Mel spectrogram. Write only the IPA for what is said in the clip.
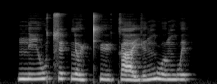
n̪iː˨˥wt͡sɵ˧t̚lɵ˨˩ɥ t̪ʰyː˨˩kaː˨˩jɪ˨˥ŋ wʊ˨˧ŋ wɪ˧k̚

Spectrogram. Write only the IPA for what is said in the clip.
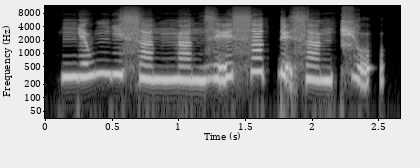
ɲɛ˨˦wŋi˧sa˨˩n ŋa˨˩nzḛ˧˥ sa˦˥t̚ɗḛ˧˨sa˨˩ŋ t͡ɕo̰˧˨ʔ

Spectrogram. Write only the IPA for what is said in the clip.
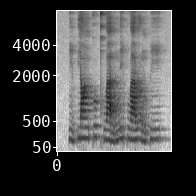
ḭ˨˩pjɑ˥ŋku˥˩kʰwa̰˨˩n n̪i˥pwä˧˥ɻɤ̰˨˩ŋ pi˥

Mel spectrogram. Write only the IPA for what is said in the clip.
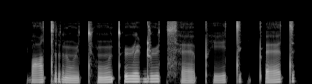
ɽɑ˨˦trũ˩y̯ tʰũ˨˦tʼʉ˦i̯ɖʉ˦t͡sʰɛ˩ pʰi˨˦t | pʼɛ˨˦t

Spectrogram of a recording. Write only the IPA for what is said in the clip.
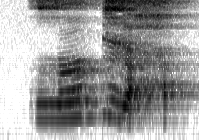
ɦə˞ɡeħ

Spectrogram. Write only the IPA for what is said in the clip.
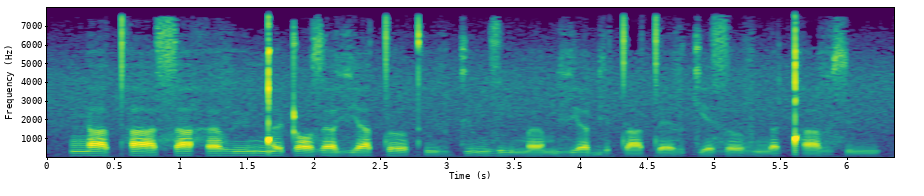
ŋa˦˨t̪ʰa˦˨ sa˦˥hɐ˦˥ vʉ˦˥ŋ͡ǃə˦˥ ʈɔ˦˨zɐ˦˨vʲa˦˥ tɤ˦˨t̪ʰʉ˨vkʲu˦˥ŋ zi˦˨m ɐ˨mvʲɐ˦˥bʲə˨ ta˨tɛ˦˨vkʲɛ˦˨zɤ˦˨v ŋɐ˦˨ǃʰa˦˥vsʉ˦˨

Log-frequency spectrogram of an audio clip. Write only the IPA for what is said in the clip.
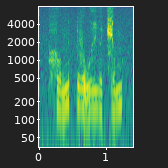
ho˧˩ŋə˦˥t̚ və̰˧˨wɣi˨˩ə̯t͡ɕə˨˦m

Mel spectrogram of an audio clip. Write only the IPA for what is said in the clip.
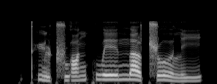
pʰy̰˨˩ʈ͡ʂwɑ˦ŋ kwe˦ɪ̯n̪ä˥˨ʈ͡ʂo˥˨ʊ̯li˨˦

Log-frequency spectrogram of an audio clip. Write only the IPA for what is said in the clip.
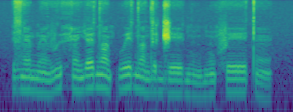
zɛ̃˧bɛ̃˨ vɨ˦hɛ̃˧jɛ˦ dã˦˨kʷeː˦dã˧də˧ d͡ʒeː˧ɡũ˨ɡ͡bũ˧ feː˧tɛ̃˨

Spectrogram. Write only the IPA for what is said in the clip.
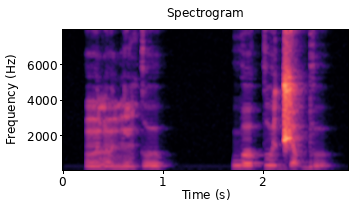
ũ˧lũ˨nĩ˨˦ku˦ | wo˦ku˦ d͡ʒɔ˧ɡ͡bu˨

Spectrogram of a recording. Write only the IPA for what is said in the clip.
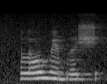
lɔwɛ̃bəʃ

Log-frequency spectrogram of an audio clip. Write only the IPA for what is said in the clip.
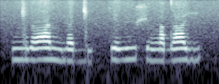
ŋ͡ǀyʕəŋ jɜɡ͡ǀyfkeðy ʃəŋɯdˤi

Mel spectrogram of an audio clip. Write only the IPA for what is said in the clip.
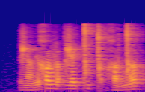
ʒã˩ði˨˥χɵ˨˥ vḛ˨˩˦qʒe˦i̯ ǀi˨˥ǀo̰˩qχʌ˩u̯ŋ͡ǀʌ˨˥

